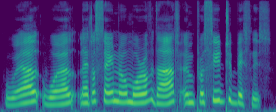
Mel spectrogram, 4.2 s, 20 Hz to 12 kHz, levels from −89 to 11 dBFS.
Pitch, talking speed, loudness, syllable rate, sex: 220 Hz, 190 wpm, -16 LUFS, 4.2 syllables/s, female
